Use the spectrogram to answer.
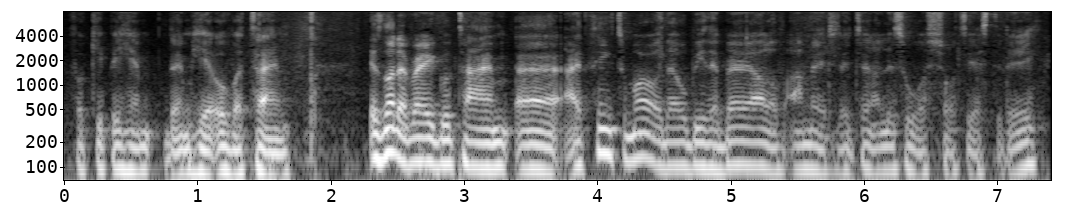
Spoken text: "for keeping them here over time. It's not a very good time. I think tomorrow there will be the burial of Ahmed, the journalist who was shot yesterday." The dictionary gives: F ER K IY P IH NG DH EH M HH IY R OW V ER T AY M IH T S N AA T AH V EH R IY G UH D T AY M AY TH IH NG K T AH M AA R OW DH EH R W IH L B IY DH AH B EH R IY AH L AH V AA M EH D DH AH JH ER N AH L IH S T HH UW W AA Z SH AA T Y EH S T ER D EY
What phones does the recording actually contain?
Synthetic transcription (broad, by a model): F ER K IY P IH NG DH EH M HH IY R OW V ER T AY M IH T S N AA T AH V EH R IY G UH D T AY M AY TH IH NG K T AH M AA R OW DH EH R W IH L B IY DH AH B EH R IY AH L AH V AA M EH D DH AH JH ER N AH L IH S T HH UW W AA Z SH AA T Y EH S T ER D EY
